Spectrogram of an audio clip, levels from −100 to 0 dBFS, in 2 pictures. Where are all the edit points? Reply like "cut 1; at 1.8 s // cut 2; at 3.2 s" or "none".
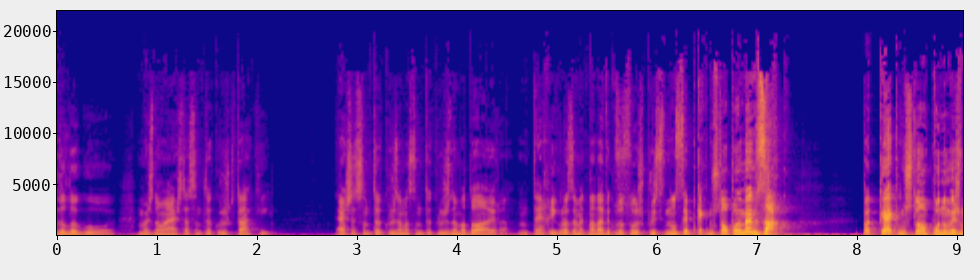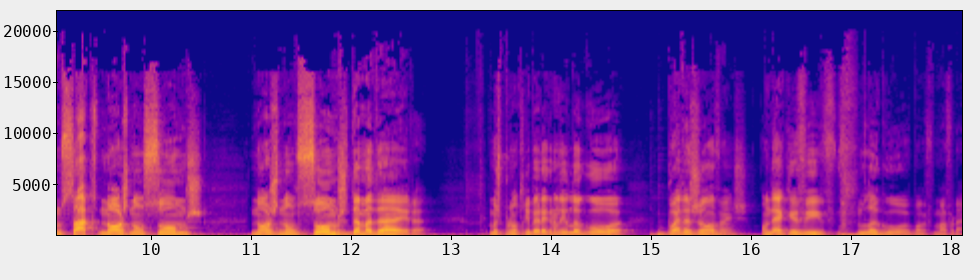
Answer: none

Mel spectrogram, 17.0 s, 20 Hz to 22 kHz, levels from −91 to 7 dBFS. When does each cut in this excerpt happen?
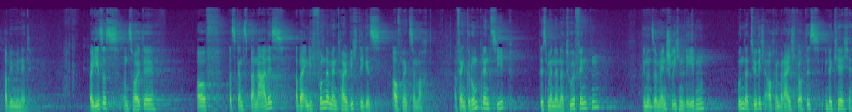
cut 1; at 1.6 s

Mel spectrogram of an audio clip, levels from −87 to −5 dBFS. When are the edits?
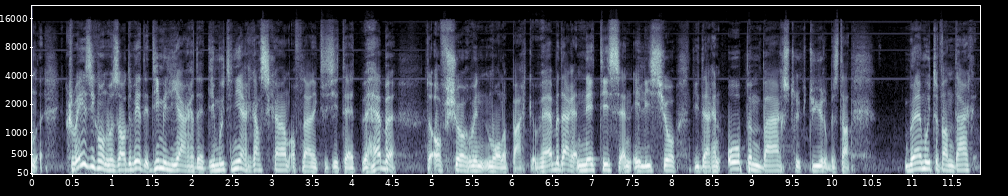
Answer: cut 1; at 4.1 s

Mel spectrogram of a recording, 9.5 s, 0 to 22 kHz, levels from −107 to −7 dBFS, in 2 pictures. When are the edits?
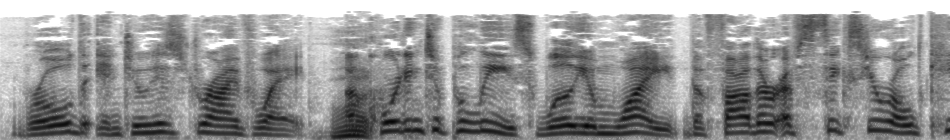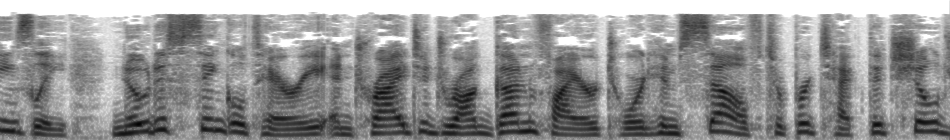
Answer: none

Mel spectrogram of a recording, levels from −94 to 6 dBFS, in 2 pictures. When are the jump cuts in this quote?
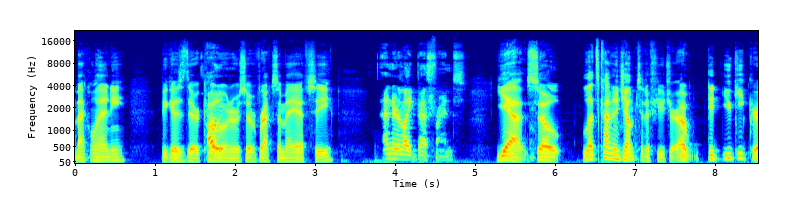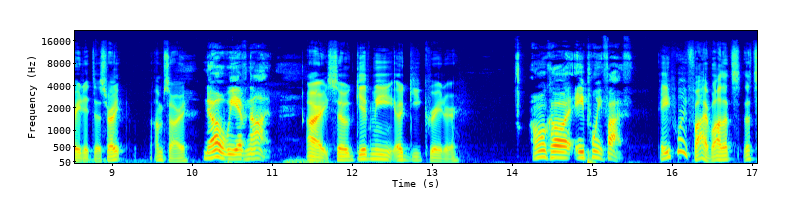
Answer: none

